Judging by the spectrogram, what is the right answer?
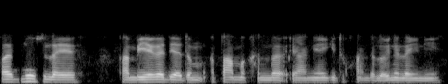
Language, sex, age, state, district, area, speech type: Manipuri, male, 18-30, Manipur, Tengnoupal, urban, conversation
